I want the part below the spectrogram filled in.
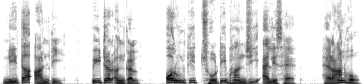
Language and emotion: Urdu, neutral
